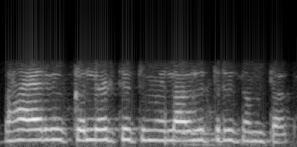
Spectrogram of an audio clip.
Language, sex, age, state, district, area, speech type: Marathi, female, 18-30, Maharashtra, Hingoli, urban, conversation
